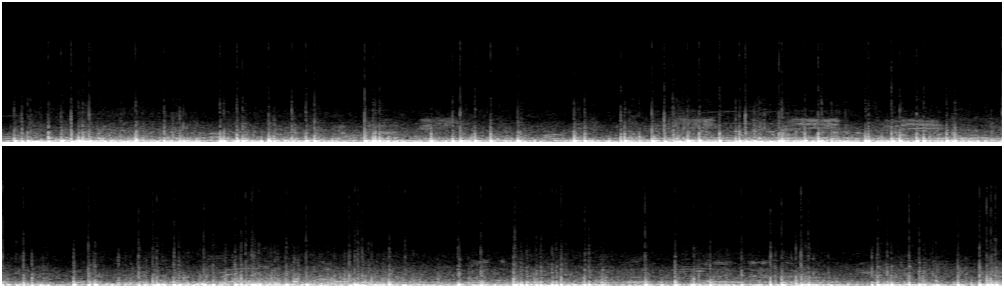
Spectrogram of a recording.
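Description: Fireworks going off as a dense, unbroken barrage: many overlapping bangs and crackles with no pause.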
